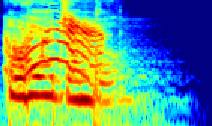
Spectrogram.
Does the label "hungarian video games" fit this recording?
No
